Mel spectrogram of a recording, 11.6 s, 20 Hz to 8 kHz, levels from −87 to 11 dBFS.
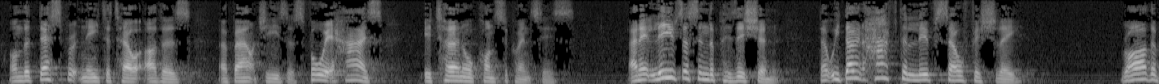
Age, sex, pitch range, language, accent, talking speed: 40-59, male, 120-185 Hz, English, British, 150 wpm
